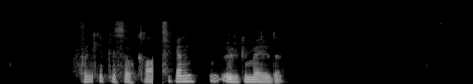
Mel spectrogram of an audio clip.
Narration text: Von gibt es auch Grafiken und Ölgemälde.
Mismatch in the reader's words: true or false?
false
